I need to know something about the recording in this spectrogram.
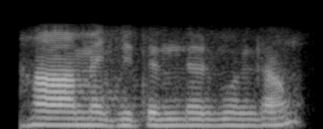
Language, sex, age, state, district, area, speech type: Hindi, male, 18-30, Rajasthan, Jodhpur, urban, conversation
